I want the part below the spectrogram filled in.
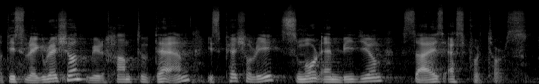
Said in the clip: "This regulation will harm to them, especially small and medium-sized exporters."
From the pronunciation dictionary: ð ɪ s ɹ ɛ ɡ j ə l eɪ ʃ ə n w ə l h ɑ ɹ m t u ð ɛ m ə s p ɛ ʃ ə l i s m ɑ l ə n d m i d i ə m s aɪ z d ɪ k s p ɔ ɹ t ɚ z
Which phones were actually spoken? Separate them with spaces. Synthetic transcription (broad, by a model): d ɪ s ɹ ɛ ɡ j ə l eɪ ʃ ə n w ə l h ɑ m t u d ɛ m ə s p ɛ ʃ ə l i s m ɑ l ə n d m i d i ə m s aɪ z ɪ k s p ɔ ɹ t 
